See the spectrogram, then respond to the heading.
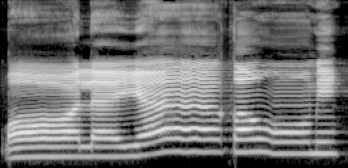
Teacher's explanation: Jadi sama-sama mad asli. Qumi sifat lin lentur lemas ya. Tidak boleh dipanjangkan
